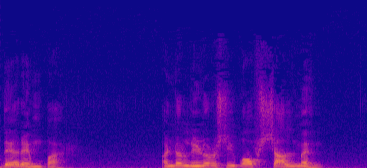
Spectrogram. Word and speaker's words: Charlemagne: The Frank people developed their empire under leadership of Charlemagne. It was written as Charlesmen. While spelling, they are writing out Charlesmen, but they are the name of that person pronounced as Charlemagne.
